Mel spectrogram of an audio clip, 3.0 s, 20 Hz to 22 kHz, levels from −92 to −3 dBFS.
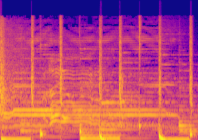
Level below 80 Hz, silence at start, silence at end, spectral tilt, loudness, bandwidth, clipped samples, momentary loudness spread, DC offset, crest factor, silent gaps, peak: -18 dBFS; 0 s; 0 s; -4 dB/octave; -13 LUFS; 14.5 kHz; under 0.1%; 3 LU; under 0.1%; 12 dB; none; 0 dBFS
